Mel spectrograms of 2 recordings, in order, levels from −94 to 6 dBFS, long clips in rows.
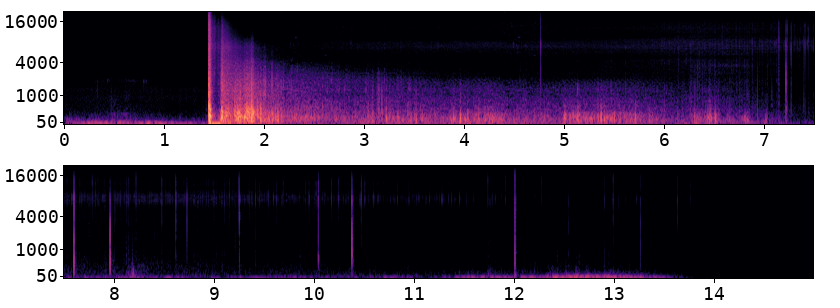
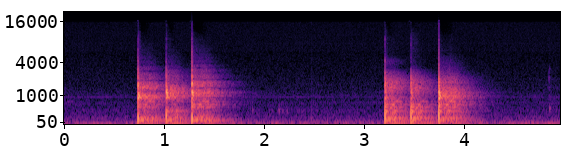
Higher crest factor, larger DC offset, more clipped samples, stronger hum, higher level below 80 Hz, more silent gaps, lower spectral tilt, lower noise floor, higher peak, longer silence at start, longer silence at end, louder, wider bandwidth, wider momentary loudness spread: first, 32 dB vs 26 dB; neither; neither; neither; about the same, -42 dBFS vs -38 dBFS; neither; about the same, -6.5 dB/octave vs -7 dB/octave; first, under -90 dBFS vs -54 dBFS; about the same, 0 dBFS vs 0 dBFS; second, 0.25 s vs 0.75 s; first, 1.95 s vs 0.1 s; about the same, -25 LUFS vs -23 LUFS; first, over 20 kHz vs 16 kHz; first, 28 LU vs 14 LU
